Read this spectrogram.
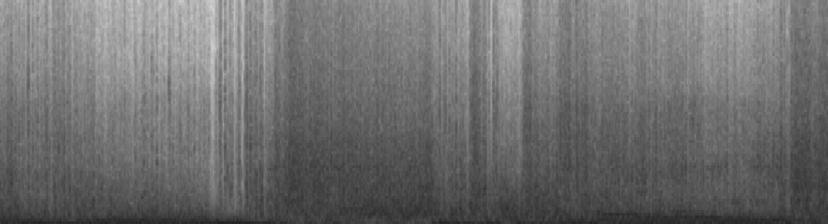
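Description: Shell explosions boom and rumble nearby.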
